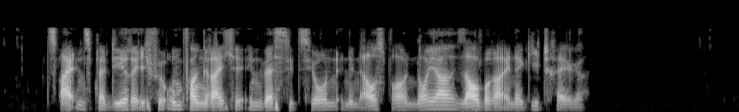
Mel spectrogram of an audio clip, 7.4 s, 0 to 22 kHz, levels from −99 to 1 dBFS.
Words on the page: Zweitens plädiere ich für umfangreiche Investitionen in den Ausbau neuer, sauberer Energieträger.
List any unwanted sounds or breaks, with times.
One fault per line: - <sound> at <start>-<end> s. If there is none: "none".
none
